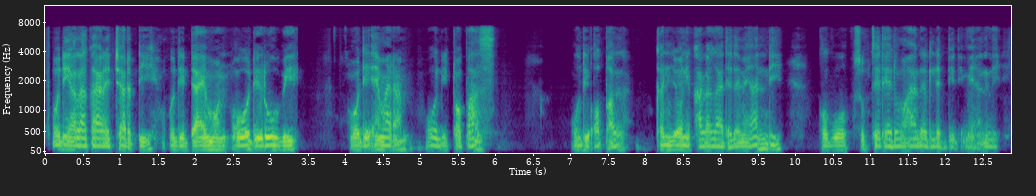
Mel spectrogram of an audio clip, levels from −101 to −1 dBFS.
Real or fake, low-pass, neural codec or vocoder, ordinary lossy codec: fake; 7.2 kHz; codec, 16 kHz, 2 kbps, FreqCodec, larger model; none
